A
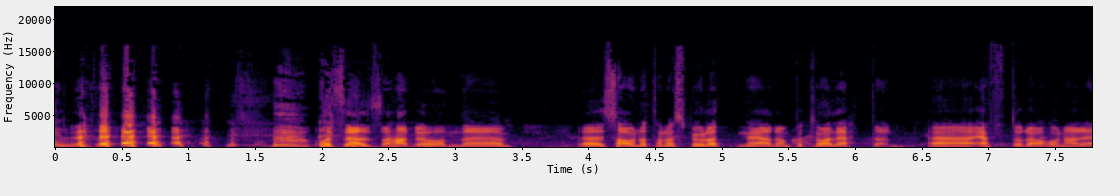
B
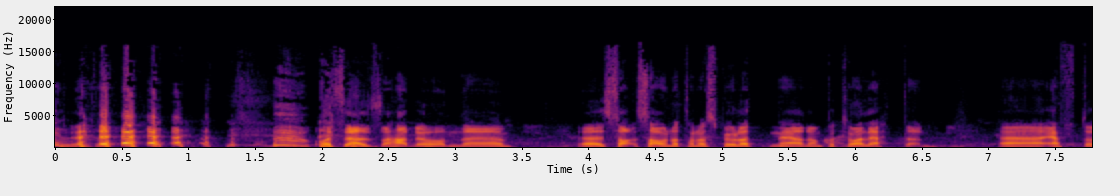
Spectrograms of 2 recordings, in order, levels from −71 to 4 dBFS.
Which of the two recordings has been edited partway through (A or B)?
A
